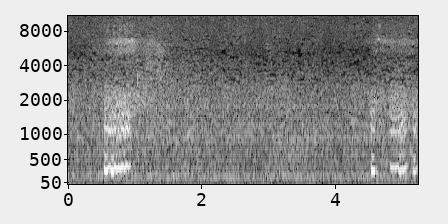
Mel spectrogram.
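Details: Chihuahua snores while asleep, giving two short squeaky whistling breaths several seconds apart, slightly wavering in pitch, with quiet room hiss between them.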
